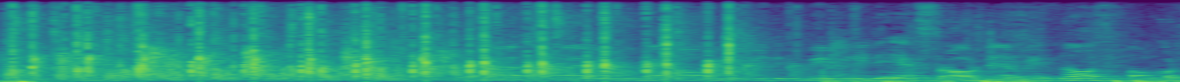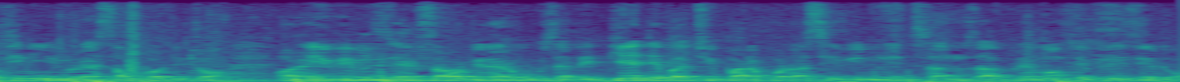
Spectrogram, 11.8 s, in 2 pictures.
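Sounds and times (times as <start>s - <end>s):
audience applause: 0.0s - 4.4s
speech: 4.7s - 11.7s.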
